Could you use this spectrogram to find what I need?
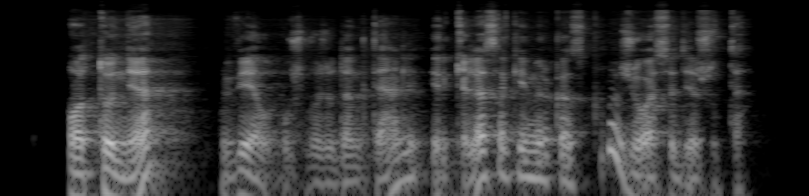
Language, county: Lithuanian, Kaunas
